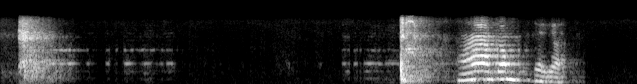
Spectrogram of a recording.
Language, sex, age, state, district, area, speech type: Hindi, female, 30-45, Uttar Pradesh, Varanasi, urban, conversation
